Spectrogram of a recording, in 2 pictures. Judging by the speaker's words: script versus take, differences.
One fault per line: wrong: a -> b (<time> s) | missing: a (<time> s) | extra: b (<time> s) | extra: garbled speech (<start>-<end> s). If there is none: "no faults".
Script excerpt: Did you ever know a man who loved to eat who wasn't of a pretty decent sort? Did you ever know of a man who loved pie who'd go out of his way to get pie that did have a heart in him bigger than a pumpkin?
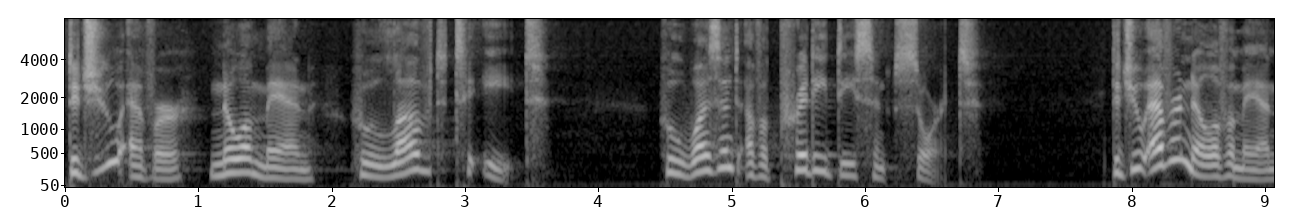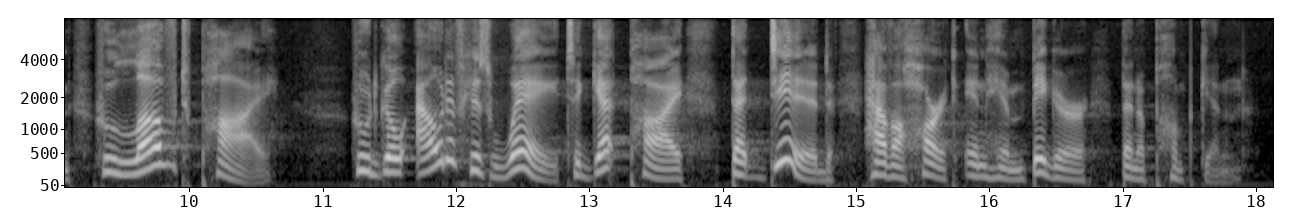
no faults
